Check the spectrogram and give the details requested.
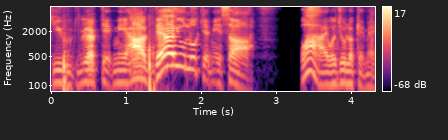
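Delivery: mock booming, loud, swooping, huffy offended outburst. Imitating a mad Enderman: offended Enderman voice. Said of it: "Endermen always take it so seriously".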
